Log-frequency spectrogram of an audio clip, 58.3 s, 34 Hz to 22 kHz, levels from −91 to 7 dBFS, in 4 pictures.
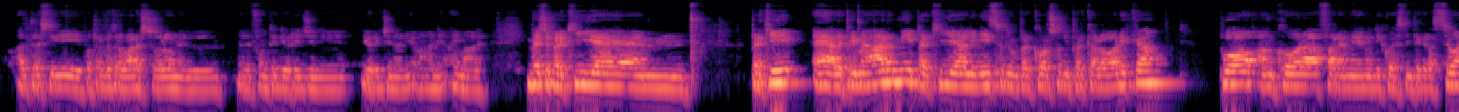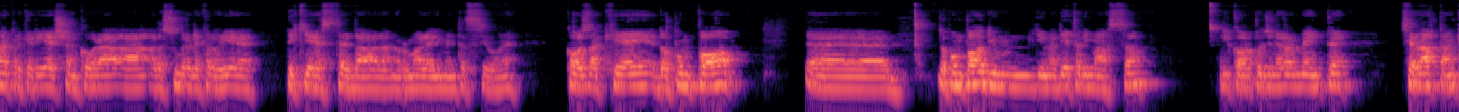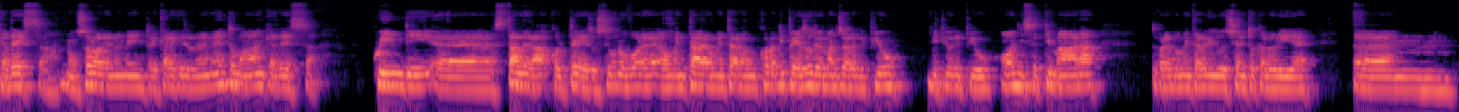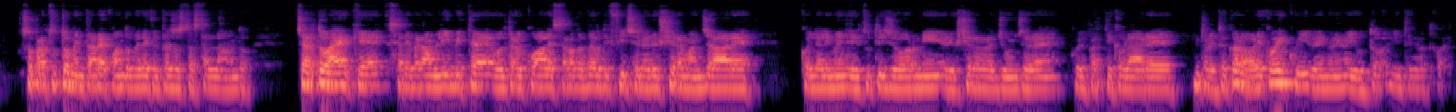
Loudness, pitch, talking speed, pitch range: -24 LUFS, 145 Hz, 170 wpm, 135-155 Hz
